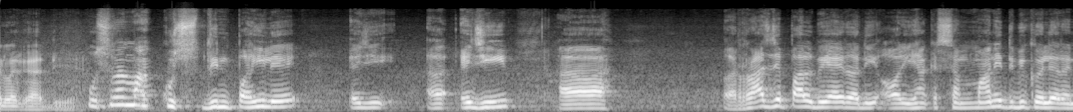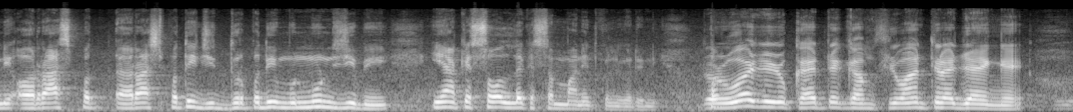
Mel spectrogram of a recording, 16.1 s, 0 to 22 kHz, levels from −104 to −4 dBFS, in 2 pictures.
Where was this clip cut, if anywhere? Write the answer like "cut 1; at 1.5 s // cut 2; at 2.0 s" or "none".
cut 1; at 1.1 s // cut 2; at 13.3 s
